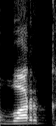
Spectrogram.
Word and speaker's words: work: का वर्क मैंने उसको वर्क नहीं पढ़ा है मैंने इसको क्या पढ़ा है वर्क पढ़ा है क्या पड़ा है वर्क ठीक है वर्क वाइल यू वर्क यहां पर आर जो है वह साइलेंट है वर्क वाइल यू वर्क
